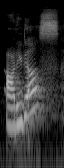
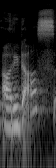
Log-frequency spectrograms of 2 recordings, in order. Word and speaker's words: Adidas: But if you want to go by the correct German pronunciation, which this brand actually is, it is Adidas, with no typical focus on a particular syllable. It is Adidas.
